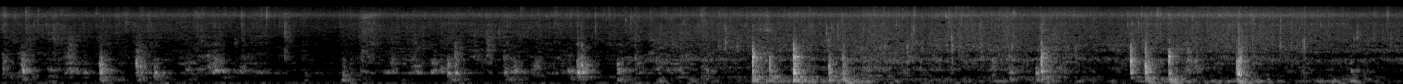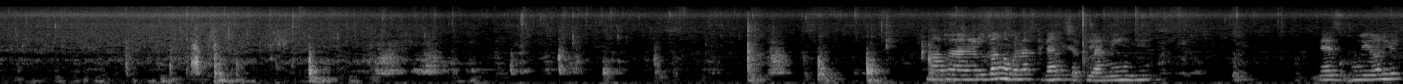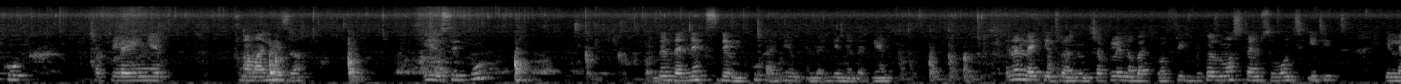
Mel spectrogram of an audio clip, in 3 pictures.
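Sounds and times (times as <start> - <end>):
food sizzling in hot oil: 0.0 - 42.0
spoon knocking and scraping pot: 15.3 - 23.0.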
